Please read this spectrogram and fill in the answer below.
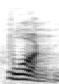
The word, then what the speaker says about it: Won: Lo primero explicaros que es Lidia Won de inglés. O sea, Won, ya lo he dicho bien, Lidia Won.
